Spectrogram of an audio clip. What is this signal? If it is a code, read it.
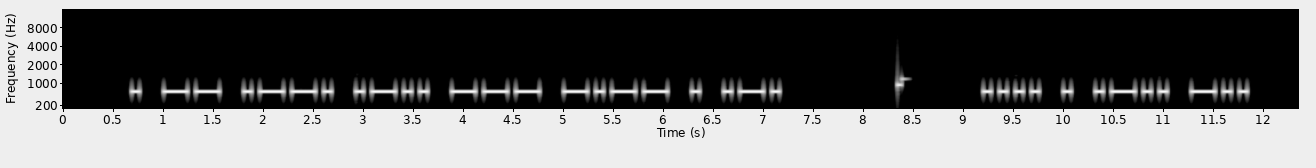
Morse code, heard as a keyed tone, about 15 wpm, 700 Hz. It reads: EMPLOYER HELD
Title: Sentences from Top 1600 Words - New Word Drill - 15wpm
